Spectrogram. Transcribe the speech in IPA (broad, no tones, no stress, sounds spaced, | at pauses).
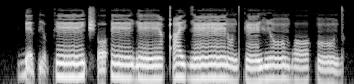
ɠ ɛ̰ pʲ ɔ̰ k ɛ̃ː t͡ʃʼ ɔ̰ ʔ ɛ̃ː ɠ ɛ̃ː qʼ æ y̯ d æ̃ː ɾ ɔ̃ d k æ̃ vʲ ɔ̃ː b ɔː k ɔ̃ d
